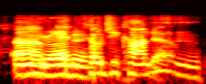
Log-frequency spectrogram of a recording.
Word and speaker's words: Koji Kondo: And Koji Kondo. Did I say that correctly? Yeah, you got that right.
